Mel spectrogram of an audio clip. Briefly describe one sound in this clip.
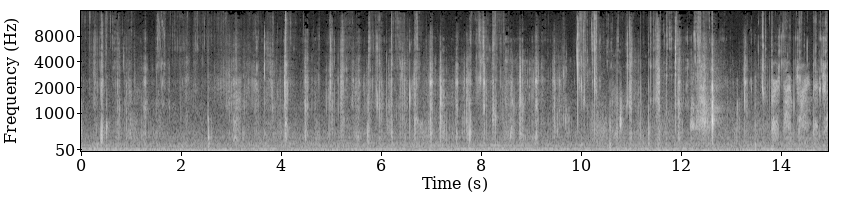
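A woman chews food wetly and crunchily close to a microphone.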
